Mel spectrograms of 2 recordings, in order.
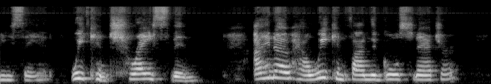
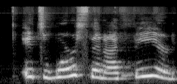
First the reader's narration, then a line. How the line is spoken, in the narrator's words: cried Zoe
